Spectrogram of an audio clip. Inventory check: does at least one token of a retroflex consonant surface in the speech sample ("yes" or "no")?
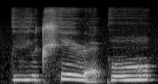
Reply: yes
